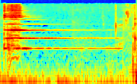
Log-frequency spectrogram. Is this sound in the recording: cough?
no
